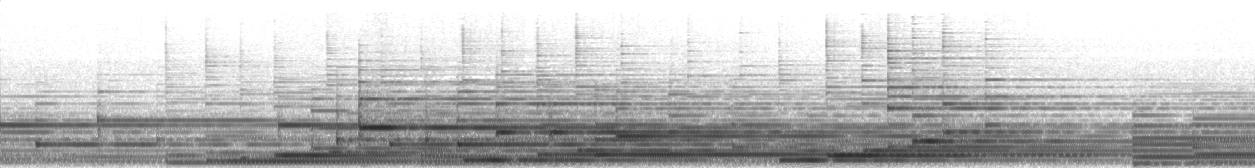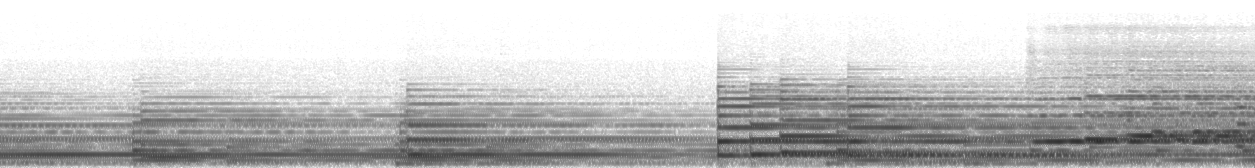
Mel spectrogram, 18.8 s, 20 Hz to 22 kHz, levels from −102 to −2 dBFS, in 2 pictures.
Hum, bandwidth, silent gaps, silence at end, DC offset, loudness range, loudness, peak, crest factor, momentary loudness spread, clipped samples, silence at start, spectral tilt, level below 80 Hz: none; 7.4 kHz; none; 0 s; under 0.1%; 8 LU; -29 LUFS; -14 dBFS; 16 dB; 14 LU; under 0.1%; 0 s; -7.5 dB/octave; -82 dBFS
